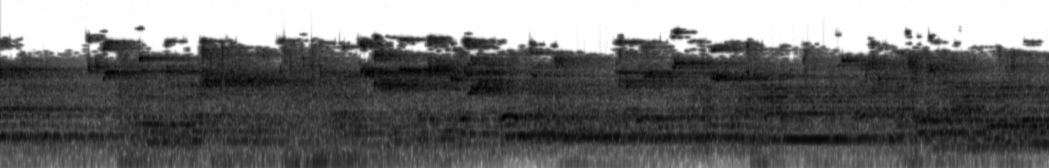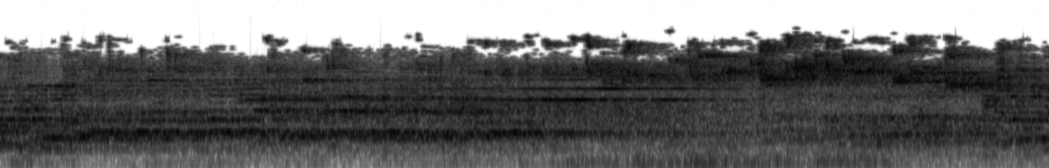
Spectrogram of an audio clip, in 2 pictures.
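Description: Sneakers squeak sharply on a wooden court in an echoing hall.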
